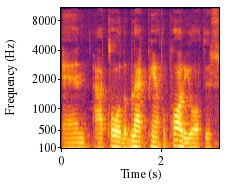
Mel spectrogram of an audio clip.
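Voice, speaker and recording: An older man from New York reading aloud from his own memoir, unhurried and plainspoken, with casual asides. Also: lowish voice, little pitch movement, darkish tone. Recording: roomy room with faint background noise.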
